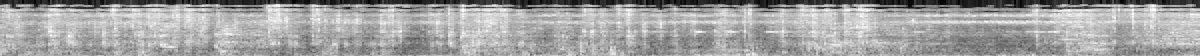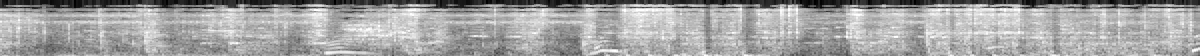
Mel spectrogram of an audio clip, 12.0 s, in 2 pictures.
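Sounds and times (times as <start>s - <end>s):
motorcycle engine sputtering: 0.0s - 12.0s.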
